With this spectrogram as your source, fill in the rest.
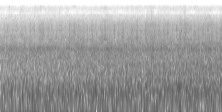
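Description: A freight train rolls past in a steady, continuous broadband rumble with faint rail clatter, close and loud, holding evenly throughout with no talk.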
